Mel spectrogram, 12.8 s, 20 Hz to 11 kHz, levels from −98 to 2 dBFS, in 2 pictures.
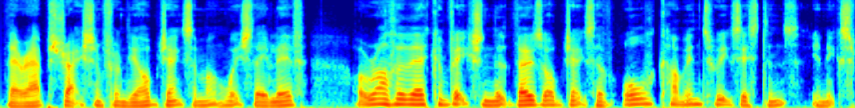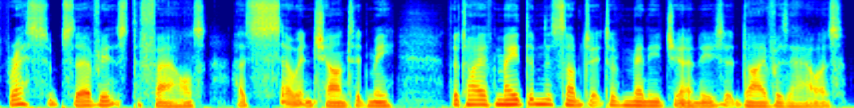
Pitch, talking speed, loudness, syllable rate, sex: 120 Hz, 200 wpm, -20 LUFS, 5.7 syllables/s, male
